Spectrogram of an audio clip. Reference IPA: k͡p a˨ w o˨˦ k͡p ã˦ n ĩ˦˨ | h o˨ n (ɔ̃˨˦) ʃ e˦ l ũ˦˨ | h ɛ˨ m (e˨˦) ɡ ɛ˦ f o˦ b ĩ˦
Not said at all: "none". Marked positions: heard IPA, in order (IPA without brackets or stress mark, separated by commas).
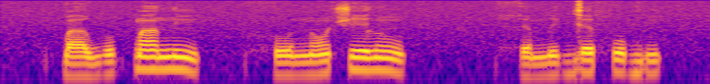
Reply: ɔ̃˨˦, e˨˦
